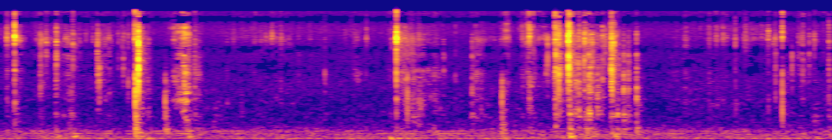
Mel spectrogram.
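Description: A solid, translucent pink dry soap bar is held in the hand and shaved with a metal blade, cutting off flakes. Short, dry, bright scraping cuts come in irregular bursts, crisp and high with little low end and almost no ring.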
